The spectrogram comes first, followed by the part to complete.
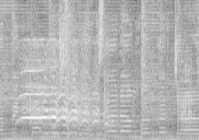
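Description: A horse whinnies once, a wavering call that falls in pitch over about a second, on top of background music with a steady beat.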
